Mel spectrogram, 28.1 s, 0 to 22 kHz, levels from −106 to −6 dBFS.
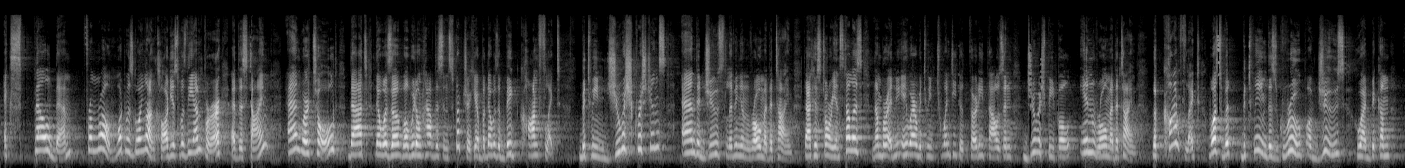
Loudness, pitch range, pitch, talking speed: -29 LUFS, 200-280 Hz, 225 Hz, 165 wpm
